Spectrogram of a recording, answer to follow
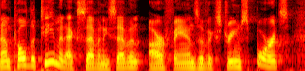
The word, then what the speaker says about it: X-7Seven: for us to test and yes it is pronounced x77 and i'm told the team at x77 are fans of extreme sports so they wanted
